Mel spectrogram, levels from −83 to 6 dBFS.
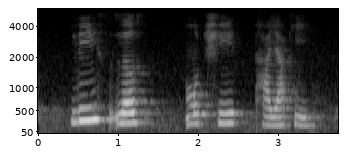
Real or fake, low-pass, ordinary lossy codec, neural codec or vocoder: real; 5.4 kHz; none; none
